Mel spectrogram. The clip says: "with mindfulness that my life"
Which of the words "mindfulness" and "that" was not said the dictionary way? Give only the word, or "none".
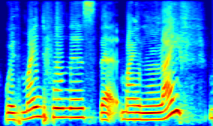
none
